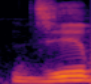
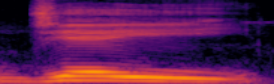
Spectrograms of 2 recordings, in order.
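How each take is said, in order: First: J said wrongly as a short "je"; short "je" for J, no glide; J without glide. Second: J said loud and long as "jey-ee"; J as diphthong. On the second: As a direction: stretch J, gliding into "ee". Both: Shown as a demonstration. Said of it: "জে বলবো না".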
